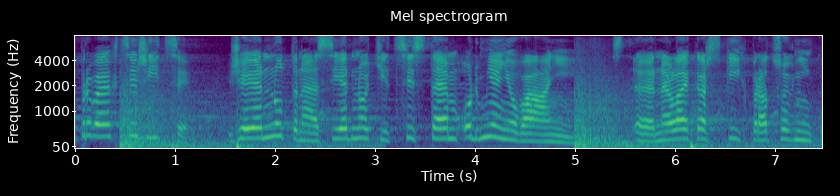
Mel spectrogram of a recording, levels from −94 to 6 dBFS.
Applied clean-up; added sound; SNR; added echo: none; Fireworks; 13 dB; none.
